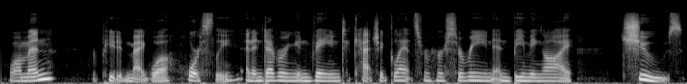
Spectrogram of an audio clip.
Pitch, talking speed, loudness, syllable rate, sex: 175 Hz, 165 wpm, -18 LUFS, 5.7 syllables/s, female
